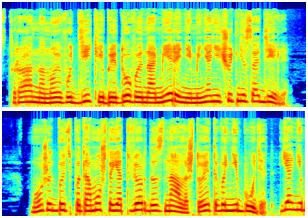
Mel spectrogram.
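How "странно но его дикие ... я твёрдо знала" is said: usual speaking voice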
